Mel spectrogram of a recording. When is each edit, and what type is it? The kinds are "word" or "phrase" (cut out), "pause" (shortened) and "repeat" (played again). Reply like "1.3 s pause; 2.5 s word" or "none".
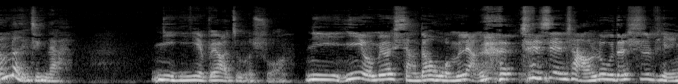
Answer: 2.9 s word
